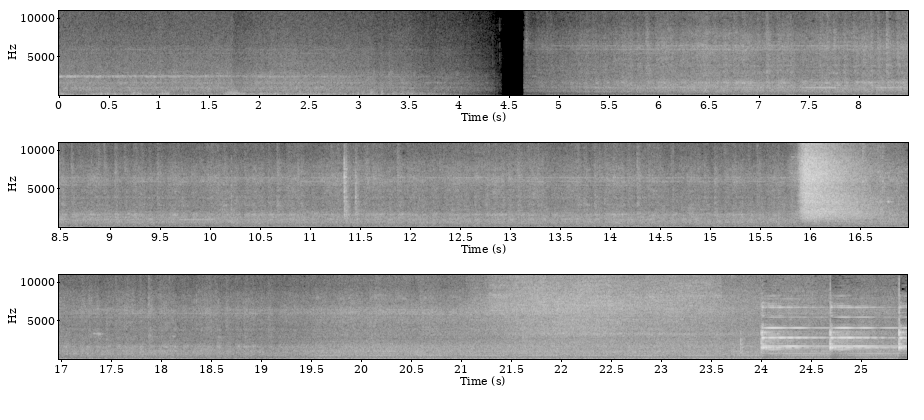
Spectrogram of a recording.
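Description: A freight train rumbles along the tracks.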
